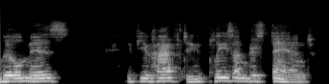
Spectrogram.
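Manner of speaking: ordinary talk, nothing marked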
